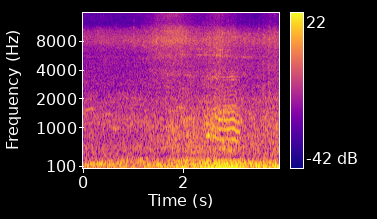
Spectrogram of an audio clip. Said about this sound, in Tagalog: Ayan, traffic din dito.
